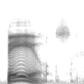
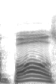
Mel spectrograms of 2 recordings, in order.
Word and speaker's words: Baals: relates a story that he once pronounced the mayor's name bales mayor balls personally called him following the broadcast to correct his pronunciation saying quote son this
